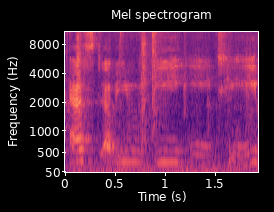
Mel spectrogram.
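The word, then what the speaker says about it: suite: prelude texture impressive interlude sweet not s-w-e-e-t but s-u-i-t-e sweet expressive sonata operetta romantic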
